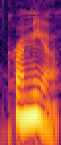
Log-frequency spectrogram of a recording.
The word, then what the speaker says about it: Crimea: Russia had seized control of Crimea in 2014. Am I saying that right? – Crimea, yeah.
